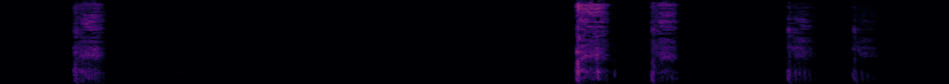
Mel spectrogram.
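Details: Wet, chesty productive cough: one single cough then a close run of four, loose and phlegmy.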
